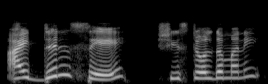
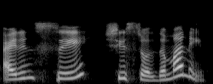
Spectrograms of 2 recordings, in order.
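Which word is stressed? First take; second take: didn't; say. First: The stress falls on the word didn't. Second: The stress falls on the word say. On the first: The statement was never made at all. "फिर आता है didn't" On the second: It was implied, written or thought but not said directly. "मतलब मैंने directly नहीं बोला, या तो मैंने लिखा है या मैंने सोचा है"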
